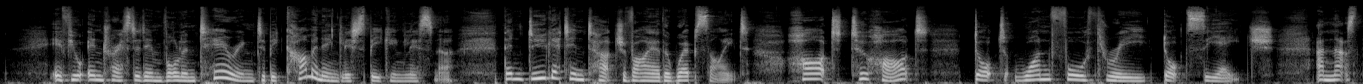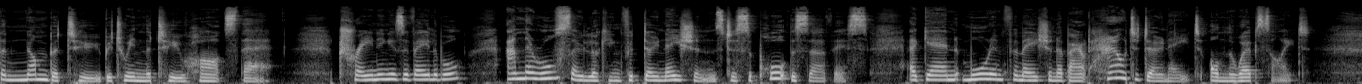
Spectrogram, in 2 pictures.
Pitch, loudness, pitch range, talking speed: 200 Hz, -20 LUFS, 170-240 Hz, 120 wpm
